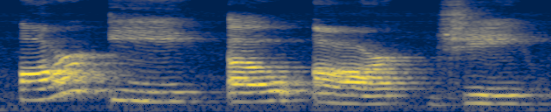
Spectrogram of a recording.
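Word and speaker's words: reorgy: little sex obsessed here so the first word is spelled r-e-o-r-g-y and that is pronounced re-orgy now this is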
